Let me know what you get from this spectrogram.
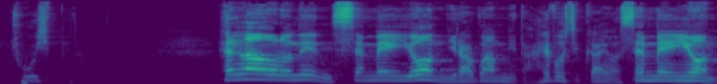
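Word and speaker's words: σημεῖον: 표적이란 하은 히브리어로는 트라고 합니다 따라해 보실까요 오트 발음이 좋으십니다 헬라어로는 세메이온이라고 합니다 해보실까요 세메이온 메 놀랍지 않습니까 장로교회는 3개국어를 할 수 있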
